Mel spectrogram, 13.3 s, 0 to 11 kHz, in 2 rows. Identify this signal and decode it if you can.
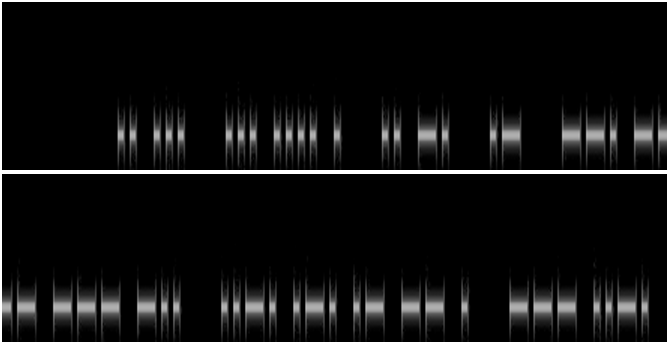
Morse code, heard as a keyed tone, about 21 wpm, 700 Hz. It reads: IS SHE IN A GOOD FRAME OF
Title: Sentences from Top 1000 Words - Review Part 6 - 20wpm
